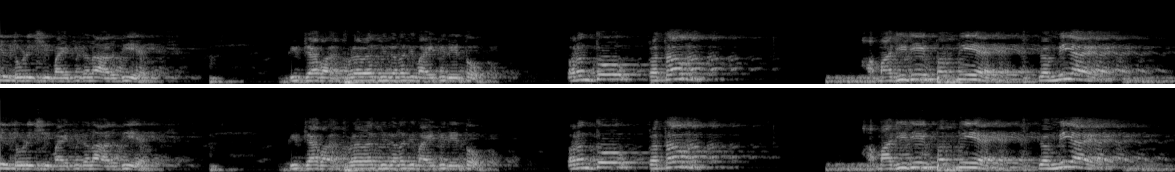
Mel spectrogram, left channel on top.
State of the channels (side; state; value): both; normal; correlation 0.61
